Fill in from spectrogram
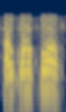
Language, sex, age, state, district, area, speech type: Odia, male, 45-60, Odisha, Nabarangpur, rural, conversation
